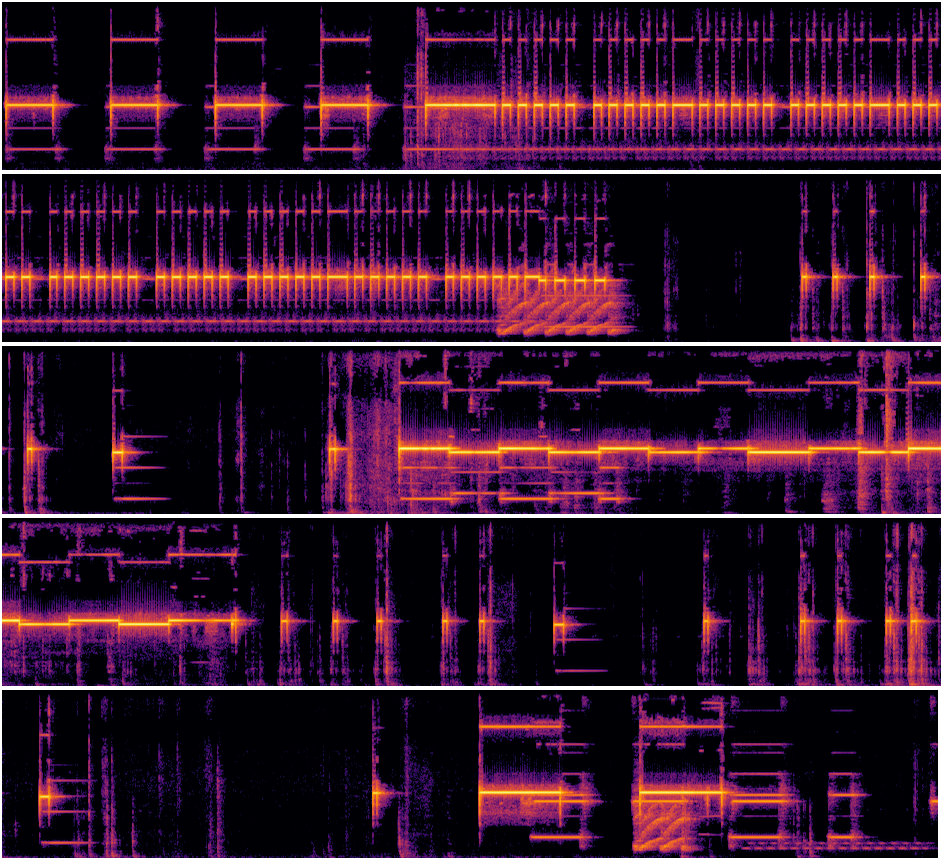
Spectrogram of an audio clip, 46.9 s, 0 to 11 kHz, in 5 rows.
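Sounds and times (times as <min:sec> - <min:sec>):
fast-pulsing alarm beeps: 0:04.2 - 0:15.6, 0:42.4 - 0:46.2
two-tone alarm warble: 0:04.2 - 0:15.7, 0:22.8 - 0:30.4, 0:42.4 - 0:46.9.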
